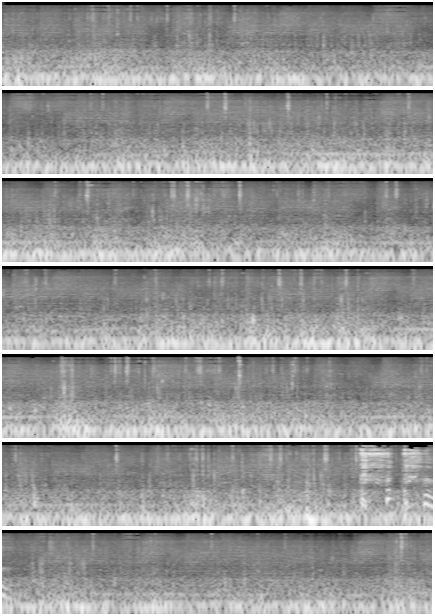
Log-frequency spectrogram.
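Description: Four-wheel-drive vehicle heard from inside, crawling slowly over a rough rocky trail: a steady low engine drone and rumble, with scattered knocks from rocks under the tyres. A short rising squeak about five seconds before the end.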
